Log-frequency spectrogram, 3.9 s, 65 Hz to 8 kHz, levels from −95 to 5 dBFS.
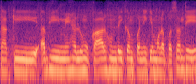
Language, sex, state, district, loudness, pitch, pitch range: Chhattisgarhi, male, Chhattisgarh, Rajnandgaon, -14 LUFS, 140 Hz, 135-145 Hz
